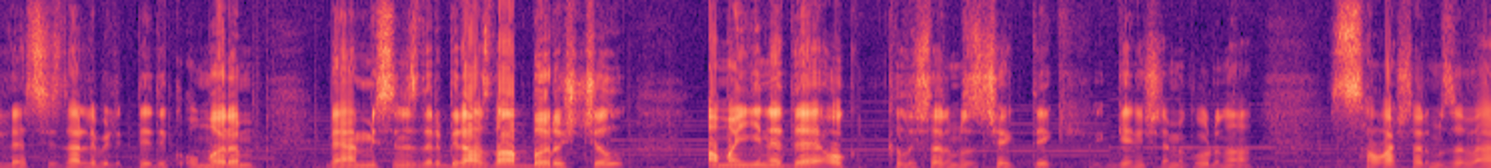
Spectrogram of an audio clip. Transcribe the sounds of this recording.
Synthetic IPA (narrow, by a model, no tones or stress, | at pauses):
lʲd̪ʲɛsizlʲæɾlʲɛbiɾlʲic̚t̪ʰeid̪icṵmaɾɯm | bejæmːisinizd̪iɾbiɾazd̪aɦbaɾɯʃt͡ʃʰɯlˠ | amajinɛd̪ɛokʰalˠɯʃlˠaɾɯmɯzɯt͡ʃʰɛc̚t̪ʰic | ɟe̞niʃlʲe̞mɛkoɾuna | savaʃlˠaɾɯmɯzɯvæ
